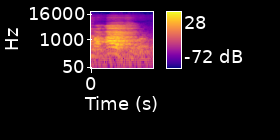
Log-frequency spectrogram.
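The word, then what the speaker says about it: מעשר: It means tenth in Hebrew and it's pronounced ma'ashra.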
